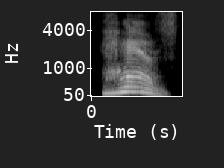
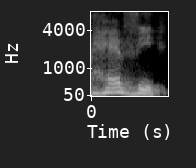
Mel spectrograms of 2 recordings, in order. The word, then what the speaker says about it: have: Essa daqui, a próxima palavra, have. A gente não pode falar heavy, especialmente porque heavy significa outra coisa, significa pesado.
